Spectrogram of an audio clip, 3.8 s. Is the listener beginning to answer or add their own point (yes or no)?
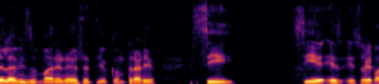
no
